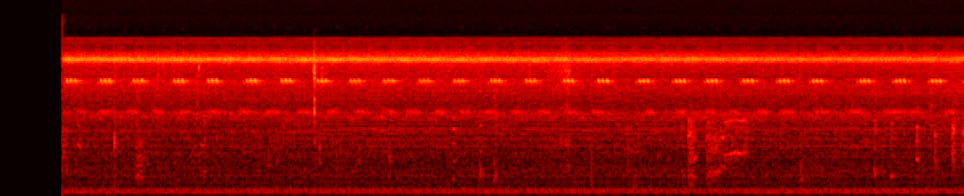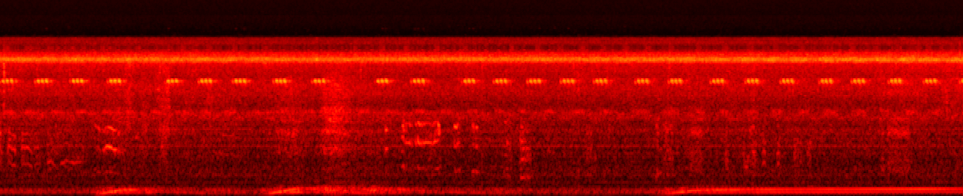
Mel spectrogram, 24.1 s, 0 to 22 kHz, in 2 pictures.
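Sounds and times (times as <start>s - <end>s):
insects chirping: 0.8s - 24.0s
low rumble: 13.2s - 18.4s.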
